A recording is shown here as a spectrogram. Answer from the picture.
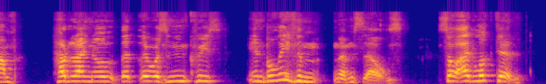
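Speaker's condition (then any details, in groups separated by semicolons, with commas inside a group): Cerebral palsy; spastic type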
